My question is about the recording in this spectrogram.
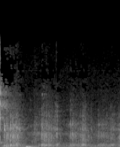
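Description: Crunching of small crispy potato chips being chewed: an irregular crackle that fades after about a second and a half.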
